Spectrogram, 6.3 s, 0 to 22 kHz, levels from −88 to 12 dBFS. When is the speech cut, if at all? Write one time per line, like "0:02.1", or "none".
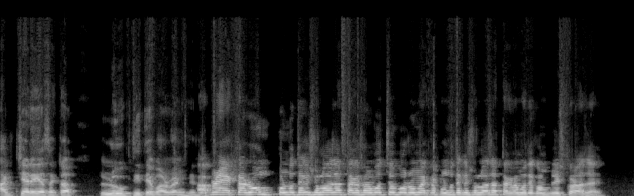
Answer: none

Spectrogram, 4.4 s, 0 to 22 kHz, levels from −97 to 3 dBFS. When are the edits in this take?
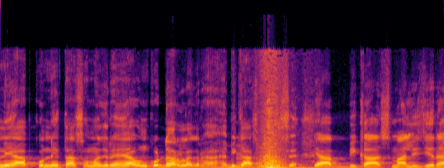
0:03.1

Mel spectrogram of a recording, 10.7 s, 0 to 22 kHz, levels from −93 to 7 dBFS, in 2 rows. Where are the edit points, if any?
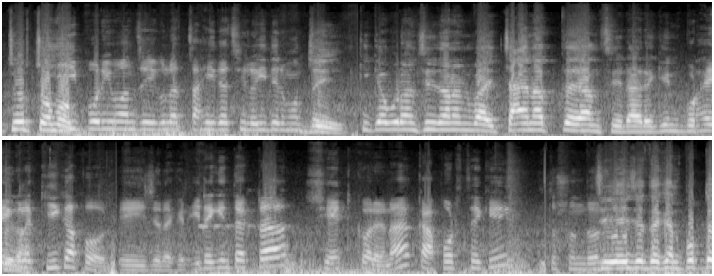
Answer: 0:02.6
0:06.2
0:09.3

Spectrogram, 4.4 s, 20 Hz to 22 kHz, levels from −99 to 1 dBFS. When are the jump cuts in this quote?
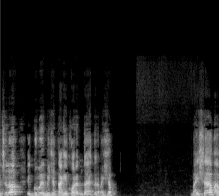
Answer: none

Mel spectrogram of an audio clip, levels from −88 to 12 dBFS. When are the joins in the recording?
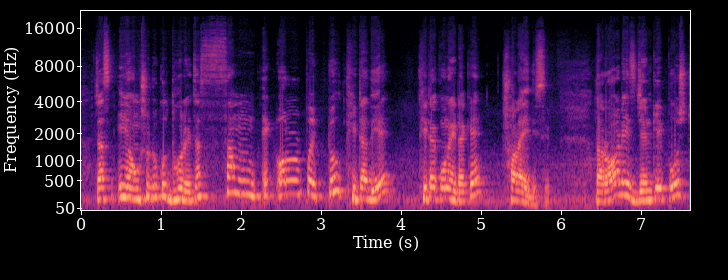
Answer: none

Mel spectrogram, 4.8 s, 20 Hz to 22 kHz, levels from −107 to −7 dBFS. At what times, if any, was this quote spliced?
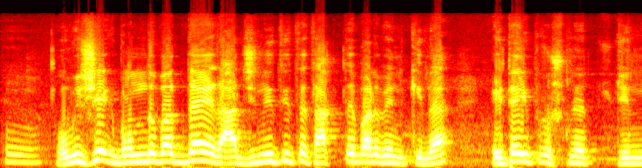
none

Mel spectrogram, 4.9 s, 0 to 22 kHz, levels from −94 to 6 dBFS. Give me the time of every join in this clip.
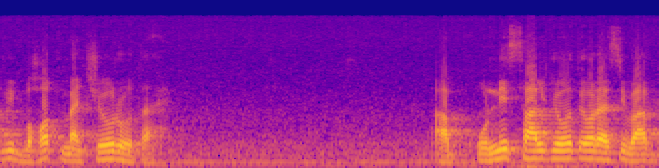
none

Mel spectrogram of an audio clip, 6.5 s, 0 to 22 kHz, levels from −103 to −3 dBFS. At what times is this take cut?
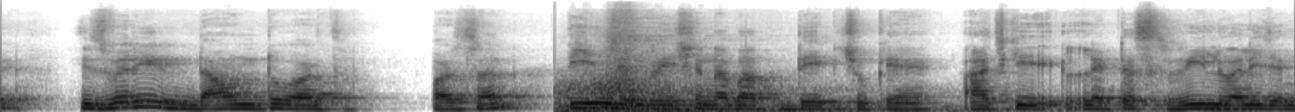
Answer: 0:02.7

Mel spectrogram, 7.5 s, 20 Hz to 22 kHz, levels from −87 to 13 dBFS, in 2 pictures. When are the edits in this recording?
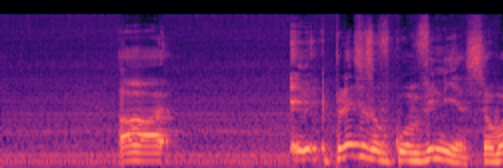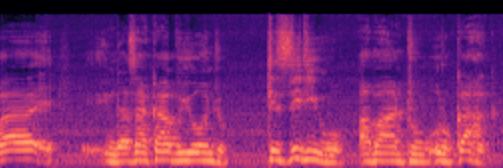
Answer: none

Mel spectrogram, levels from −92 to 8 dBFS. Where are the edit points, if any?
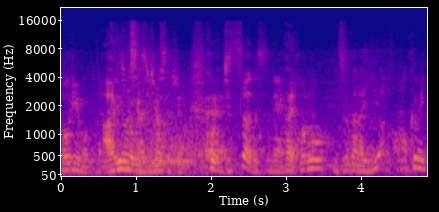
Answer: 0:01.8

